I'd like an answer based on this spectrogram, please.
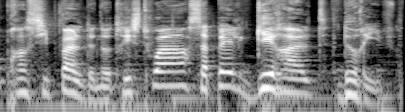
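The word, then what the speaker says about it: Geralt de Riv: de notre histoire s'appelle Géralt de rive avec un gu parce que c'est la prononciation d'origine ouais je me suis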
